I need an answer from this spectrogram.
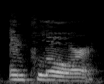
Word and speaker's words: implore: sixth word is implore implore the stress is on the letter P implore it means to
